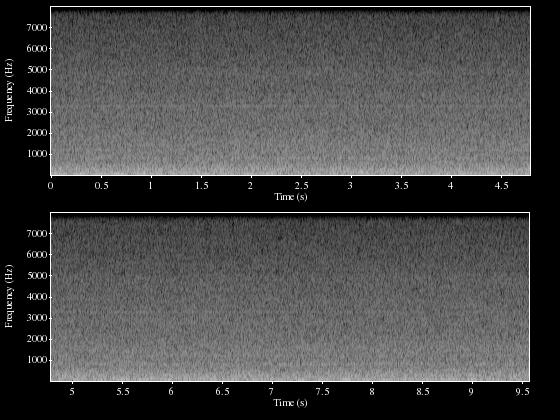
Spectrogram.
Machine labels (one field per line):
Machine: fan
